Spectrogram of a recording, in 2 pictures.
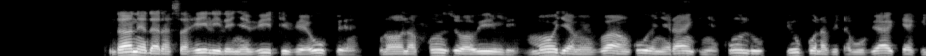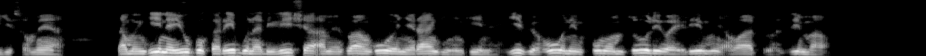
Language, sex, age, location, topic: Swahili, male, 25-35, Dar es Salaam, education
